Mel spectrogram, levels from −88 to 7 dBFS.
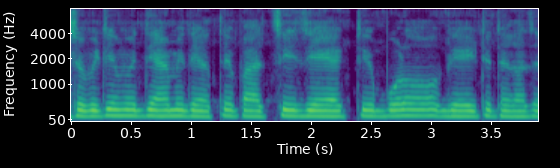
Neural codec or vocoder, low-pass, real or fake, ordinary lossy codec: codec, 16 kHz, 4.8 kbps, FACodec; none; fake; none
